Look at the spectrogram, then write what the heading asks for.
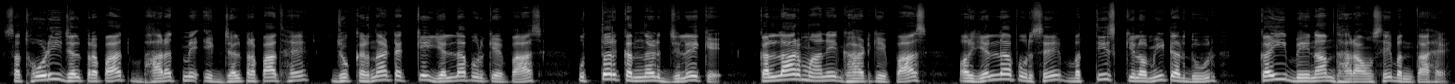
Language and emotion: Hindi, neutral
